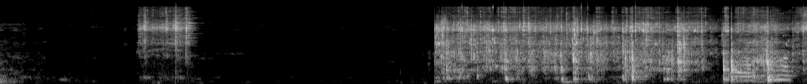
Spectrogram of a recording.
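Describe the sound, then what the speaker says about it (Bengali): Water is poured onto crushed palm sweet in a short splashing burst, then after a pause a longer, louder pour runs on with clinking and splattering to the end. "এটা এখন হচ্ছে একটু পানি দিয়ে দিব।"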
